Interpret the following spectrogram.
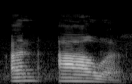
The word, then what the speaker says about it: hour: Karena pada hour hanya itu adalah silent letter. Dia tidak bunyi sebagai H, tapi hour. An hour. Lihat, an hour, dengarkan baik-baik, an hour, bukan an hour atau a hour.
